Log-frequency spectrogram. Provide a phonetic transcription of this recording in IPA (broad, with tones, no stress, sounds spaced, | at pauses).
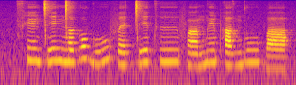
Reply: t͡sʰ ẽ˦ ɡ͡ǀ e˦ ŋ͡ǀ ɐ˧ ɡ ɔ˦ ɡ uː˨˦ f ɛ˨ ɡ͡ǀ e˧ tʰ ɨː˧ f ã˨ n d ẽ˦ pʰ a˧ z n d uː˦ b a˨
